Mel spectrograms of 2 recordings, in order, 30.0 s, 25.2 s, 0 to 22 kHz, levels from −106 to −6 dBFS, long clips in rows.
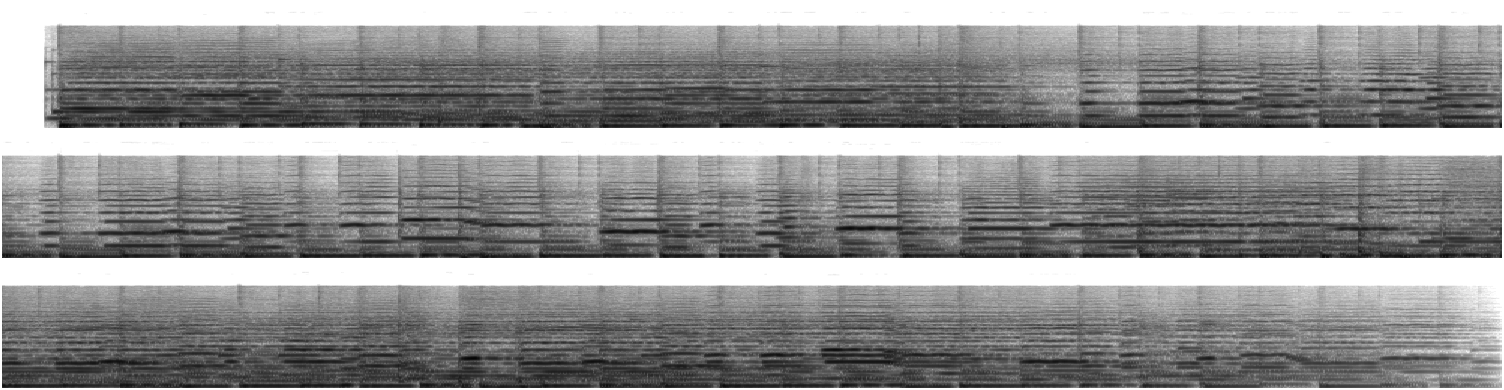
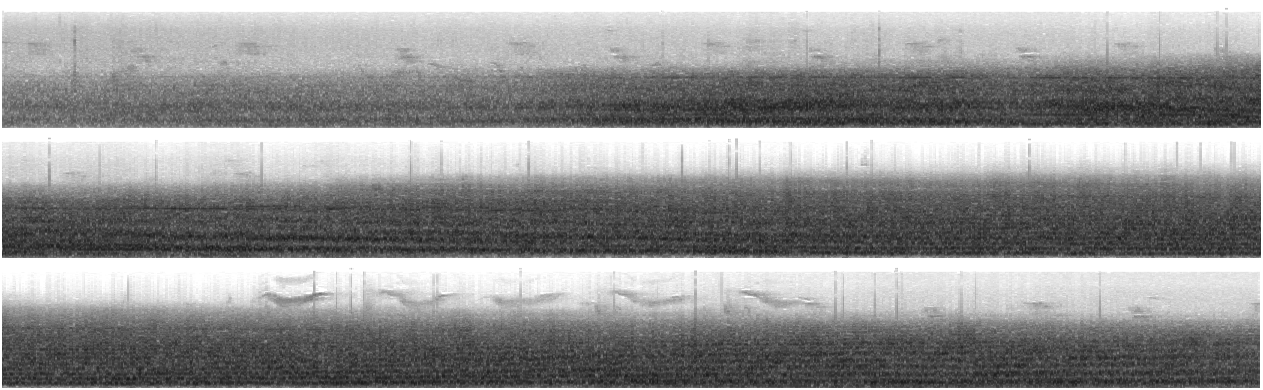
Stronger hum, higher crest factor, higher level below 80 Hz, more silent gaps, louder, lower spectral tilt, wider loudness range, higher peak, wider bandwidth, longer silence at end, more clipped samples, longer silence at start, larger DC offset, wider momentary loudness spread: neither; about the same, 16 dB vs 14 dB; first, -24 dBFS vs -44 dBFS; neither; about the same, -17 LUFS vs -18 LUFS; about the same, -6.5 dB/octave vs -7.5 dB/octave; about the same, 4 LU vs 6 LU; first, 0 dBFS vs -6 dBFS; first, 10.5 kHz vs 8.8 kHz; first, 0.3 s vs 0 s; neither; first, 0.3 s vs 0 s; neither; second, 8 LU vs 16 LU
